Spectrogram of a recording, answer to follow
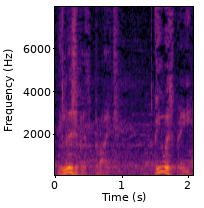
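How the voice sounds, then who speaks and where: A brisk, animated police detective. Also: male voice, fairly low pitch, crowd noise. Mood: intent, confiding. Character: brisk male police detective inspector hunting a relic. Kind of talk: radio drama acting.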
